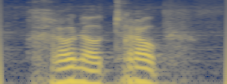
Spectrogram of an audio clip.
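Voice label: "chronotroop", Dutch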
